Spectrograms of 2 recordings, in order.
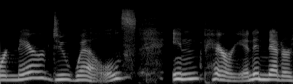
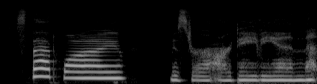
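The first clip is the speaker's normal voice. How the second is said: stage whisper that carries; 2 semitones lower than usual. A character questions the man who followed her, in a louder whisper. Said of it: "in a bit of a louder whisper".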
